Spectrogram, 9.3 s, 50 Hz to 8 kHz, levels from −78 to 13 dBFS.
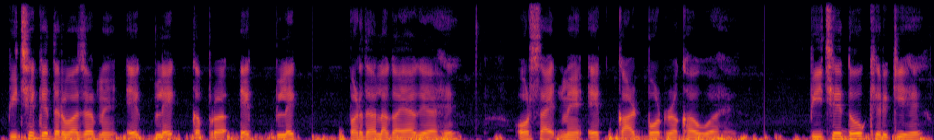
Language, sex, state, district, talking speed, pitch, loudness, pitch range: Hindi, male, Arunachal Pradesh, Lower Dibang Valley, 160 wpm, 125 Hz, -16 LUFS, 120-135 Hz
